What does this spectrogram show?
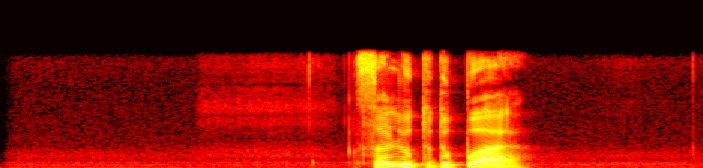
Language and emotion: Russian, angry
